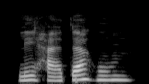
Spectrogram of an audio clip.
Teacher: اللام والتاء النبر على حركة اللام وحركة التاء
